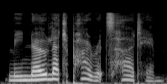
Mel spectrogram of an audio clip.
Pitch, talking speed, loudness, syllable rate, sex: 200 Hz, 215 wpm, -18 LUFS, 5.2 syllables/s, female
